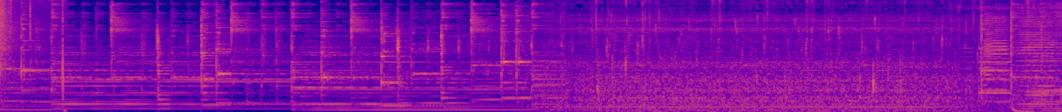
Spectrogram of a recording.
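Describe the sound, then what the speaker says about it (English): A chana curry gravy of chickpeas and potatoes simmers on a medium-high flame. Soft bubbling churns steadily under faint tonal background sounds, close and fairly quiet. "simmer the gravy on medium to high flame until it thickens in consistency"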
